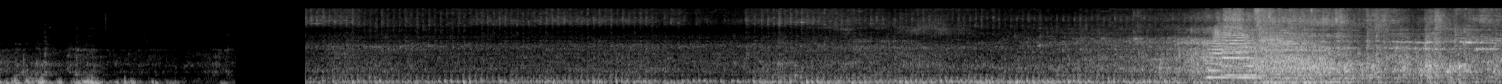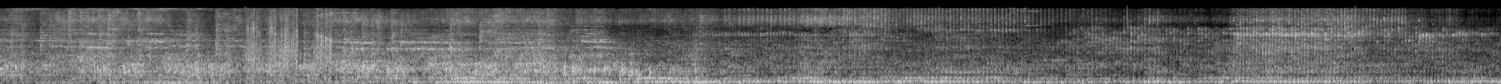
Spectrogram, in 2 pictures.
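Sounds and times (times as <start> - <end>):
train rumbling: 0.0 - 2.3, 3.1 - 30.0
wheel and rail noise: 3.1 - 30.0
locomotive horn blast: 11.9 - 13.4, 20.6 - 21.4.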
